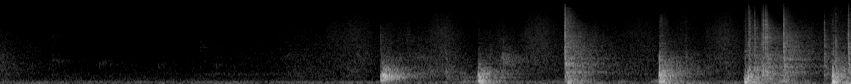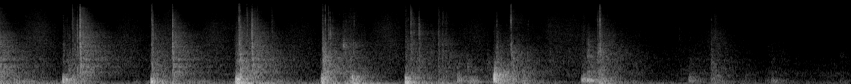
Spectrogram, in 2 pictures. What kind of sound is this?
Sound of man doing up old staircase slowly.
